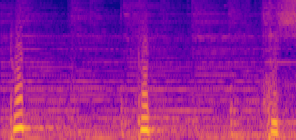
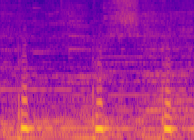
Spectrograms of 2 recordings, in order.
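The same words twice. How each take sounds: First: The beats come at a slower, normal pace. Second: The beats come at a quicker pace. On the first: The heart is beating at rest. "Kalau normalnya mungkin" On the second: The heart is beating after running. "akan terasa lebih cepat lagi denyutnya"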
